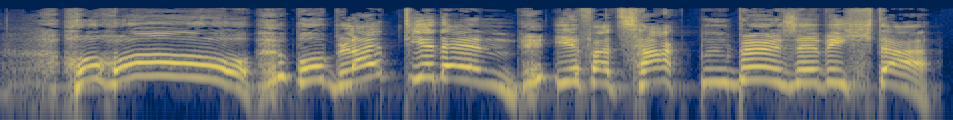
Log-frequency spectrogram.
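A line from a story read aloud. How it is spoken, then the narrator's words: Called out loudly. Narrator (German): rief er mit lauter Stimme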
